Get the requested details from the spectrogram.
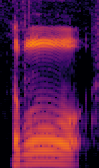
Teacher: bukan bertumpu pada bagian luar organ mulut kita ro tidak tapi ro pangkal lidahnya yang naik di dalam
